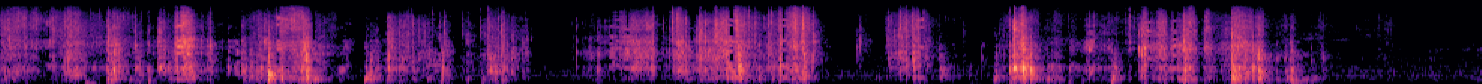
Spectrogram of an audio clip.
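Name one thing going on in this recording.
Cardboard packs rustle and slap as hands shuffle them.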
